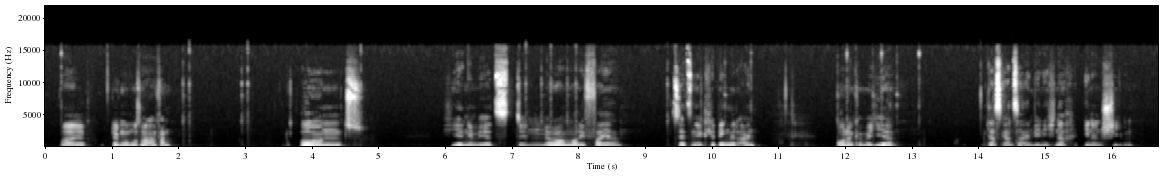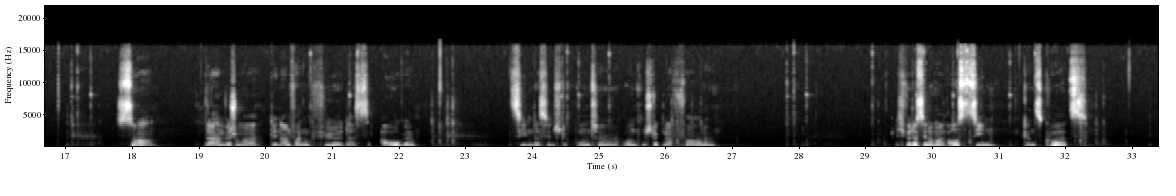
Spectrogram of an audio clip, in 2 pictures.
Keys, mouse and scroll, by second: 0.0-2.1 middle drag, 2.1-6.0 drag, 7.2-9.9 drag, 9.9-10.2 scroll up 2, 10.2 middle click, 10.7 scroll up 1, 11.9 right click, 12.5 alt+shift+right click, 12.8 middle click, 13.2-13.5 scroll down 1, 14.2 g, 17.4-20.4 middle drag, 21.3 right click, 22.6 g, 24.7-26.1 middle drag, 26.1 g, 28.2-29.8 middle drag, 29.8 right click, 30.4 alt+shift+right click, 30.8-31.1 scroll down 1, 31.2 middle click, 32.2 g.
